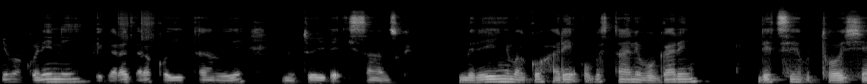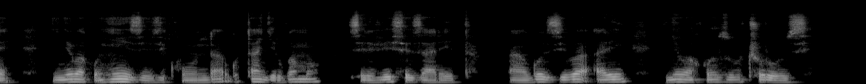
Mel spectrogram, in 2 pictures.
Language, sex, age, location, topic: Kinyarwanda, male, 18-24, Huye, government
